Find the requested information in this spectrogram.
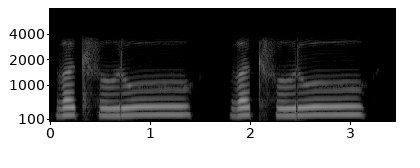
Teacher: रो को प्रॉपर मुंह को पुर करके पढ़ेंगे, मोटा पढ़ा जाएगा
